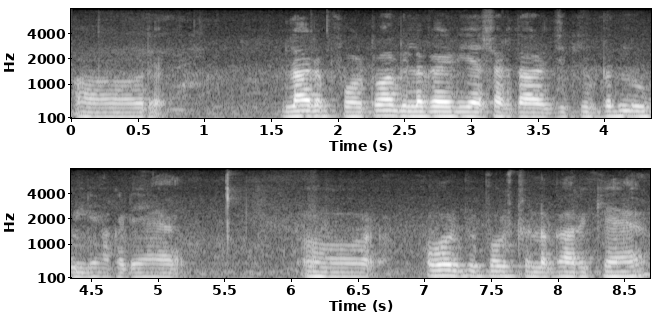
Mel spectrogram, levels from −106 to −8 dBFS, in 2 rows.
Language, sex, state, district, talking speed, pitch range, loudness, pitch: Rajasthani, male, Rajasthan, Churu, 140 wpm, 120-135 Hz, -19 LUFS, 125 Hz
